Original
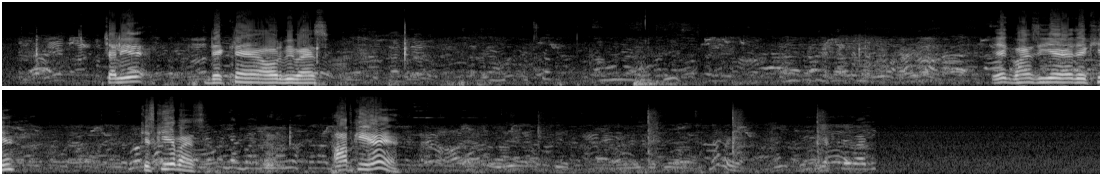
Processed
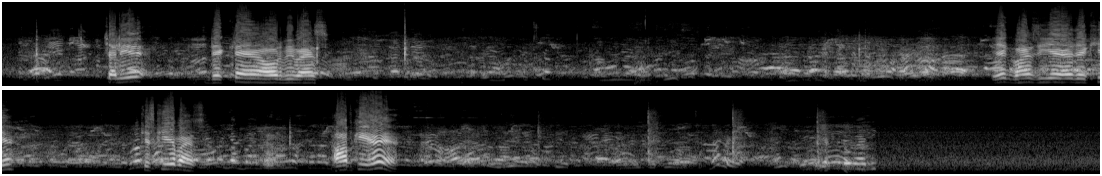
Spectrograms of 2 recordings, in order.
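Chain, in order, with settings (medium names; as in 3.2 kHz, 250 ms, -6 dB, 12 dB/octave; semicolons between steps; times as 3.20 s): resonant low shelf 410 Hz -10.5 dB, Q 1.5; Chebyshev shaper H 6 -24 dB, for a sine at -7 dBFS; high-pass sweep 730 Hz -> 260 Hz, 18.52–19.91 s; trim -2 dB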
